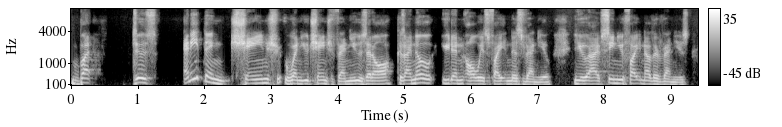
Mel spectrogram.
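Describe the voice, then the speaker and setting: A man's voice: medium pitch, unhurried, dry recording. A man hosting a podcast, asking long, curious, rambling questions in a casual interview. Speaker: podcast host.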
